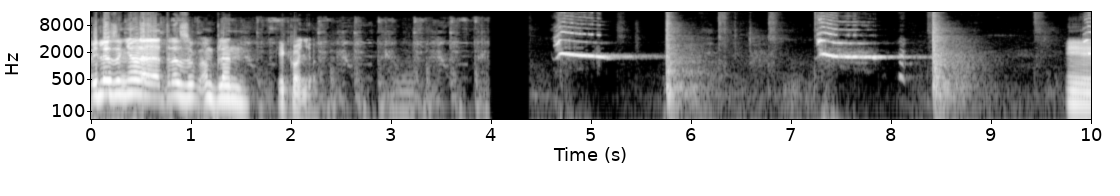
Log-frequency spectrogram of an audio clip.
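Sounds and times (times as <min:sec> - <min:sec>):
high-pitched squeak: 0:04.6 - 0:05.8, 0:07.2 - 0:08.4.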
